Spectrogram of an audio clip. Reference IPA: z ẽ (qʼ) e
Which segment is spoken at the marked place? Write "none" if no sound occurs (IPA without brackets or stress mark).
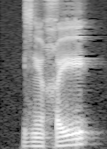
χ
